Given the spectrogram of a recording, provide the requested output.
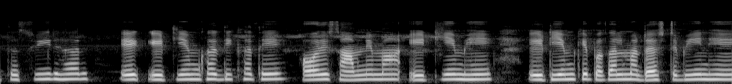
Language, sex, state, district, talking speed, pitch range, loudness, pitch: Chhattisgarhi, female, Chhattisgarh, Raigarh, 215 wpm, 220-240 Hz, -15 LUFS, 230 Hz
